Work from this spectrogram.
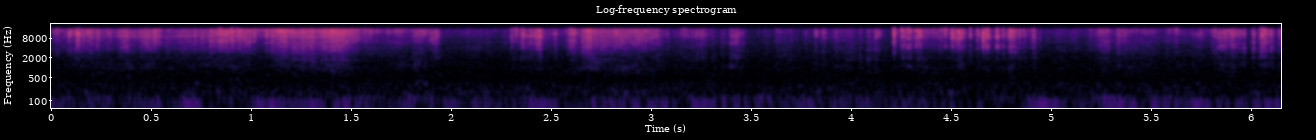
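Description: Long nails scratch across the mesh and sides of an empty, flat yellow woven plastic mesh tote bag lying on carpet. The result is a quiet, bright, raspy scratching that comes in uneven bursts over a faint low rumble.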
